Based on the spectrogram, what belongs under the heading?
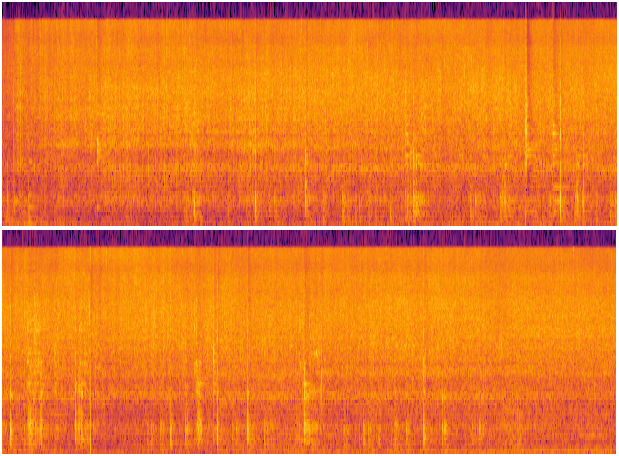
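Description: Chopped tomatoes frying in hot oil with shallots and green chillies in a metal pot: a steady sizzle that swells as the tomatoes go in, with the metal ladle scraping and knocking against the pot now and then as it stirs.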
